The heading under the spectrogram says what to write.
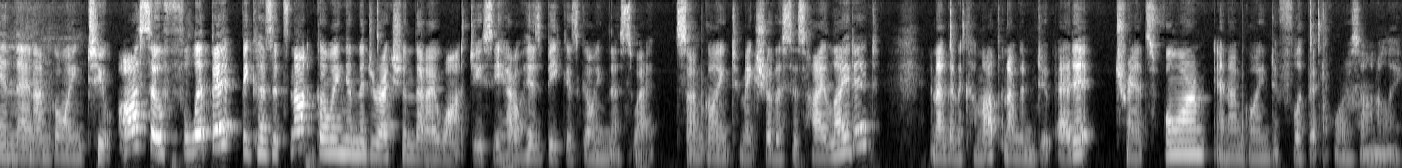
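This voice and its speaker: A woman at a fairly quick pace with hardly any pauses and big swings in loudness. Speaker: teacher. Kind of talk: tutorial. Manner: fast.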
